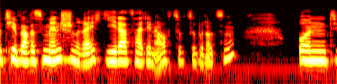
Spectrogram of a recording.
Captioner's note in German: ironie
